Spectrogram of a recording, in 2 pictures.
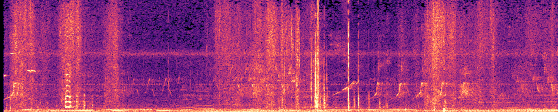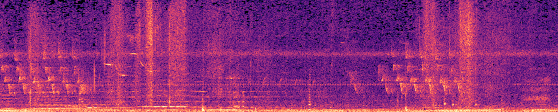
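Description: Outdoor ambience: birds calling now and then over a steady low hum, with a few brief sharp clicks.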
